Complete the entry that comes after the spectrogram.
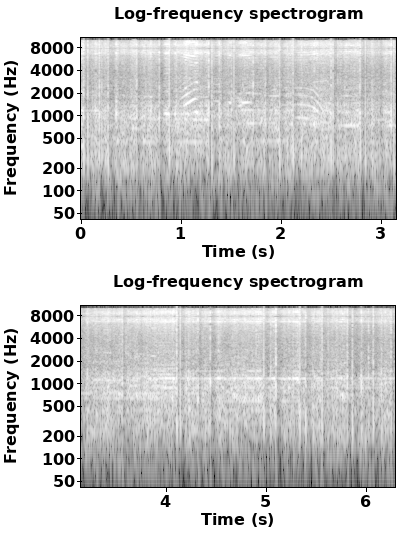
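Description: Fireworks display: a dense, continuous barrage of bangs and crackling from many shells bursting at once, with voices mixed in.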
